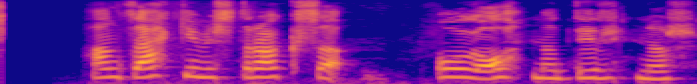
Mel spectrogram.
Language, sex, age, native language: Icelandic, male, 13, Icelandic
